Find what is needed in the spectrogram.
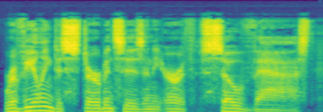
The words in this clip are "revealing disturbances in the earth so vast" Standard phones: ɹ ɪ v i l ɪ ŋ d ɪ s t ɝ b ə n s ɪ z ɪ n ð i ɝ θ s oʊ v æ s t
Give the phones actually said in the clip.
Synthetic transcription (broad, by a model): ɹ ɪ v i l ɪ ŋ d ɪ s t ɝ b ə n s ɪ z ɪ n ð i ɝ θ s oʊ v æ s t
